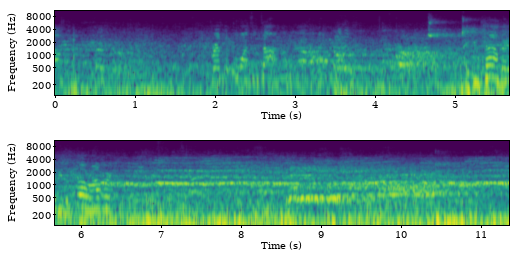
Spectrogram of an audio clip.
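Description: Spectators murmur and call out in the stands.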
